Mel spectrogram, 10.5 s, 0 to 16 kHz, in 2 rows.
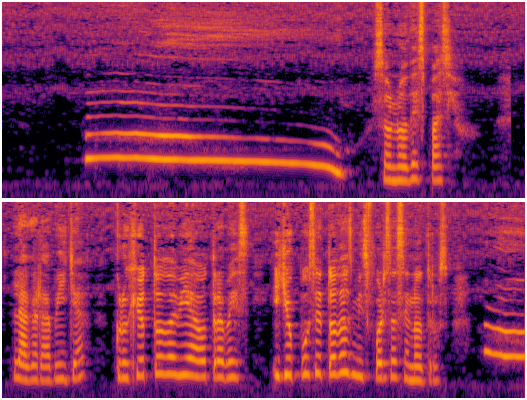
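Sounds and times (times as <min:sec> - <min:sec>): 
low hollow howl blown through cupped hands: 0:00.9 - 0:03.5, 0:10.1 - 0:10.4
speech: 0:03.8 - 0:04.7, 0:05.4 - 0:10.0.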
